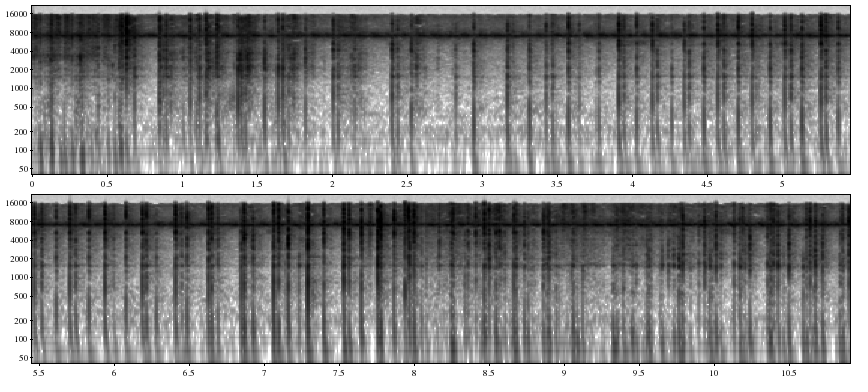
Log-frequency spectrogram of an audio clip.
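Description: Fingernails scratch and tap across the label and body of a hollow, green PET Sprite bottle, producing a dense, steady run of short, dry clicks and plastic crinkling. The sound is close and quiet, with a faint steady high whine underneath throughout.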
